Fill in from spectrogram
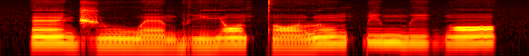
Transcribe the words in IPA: ɛ̃˧ d͡ʒ u˨ w ɛ̃˨ b i˨ j ɔ̃˧ t ɔ̃˨ l ũ˧ k͡p i˦ m i˦ ɡ ɔ̃˦

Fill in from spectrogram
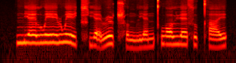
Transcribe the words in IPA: n̪ j ɛ˦ l w e˦ ɪ̯ ɻ w e˥˨ ɪ̯ t͡ɕʰ j ɛ̰˨˩ ɻ ɻ̩˥˨ ʈ͡ʂʰ ɤ˩ ŋ l j ɛ˨˦ n t̪ʰ w ɔ˦ l ɥ ɛ˦ s u˨ t̪ʰ a˨˦ ɪ̯

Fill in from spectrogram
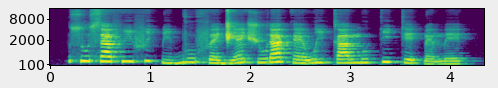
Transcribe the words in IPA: s u˦ s a˦ f i˦ f i˦˨ k͡p i˨ b u˧ f ɛ˨ d͡ʒ ɛ̃˨˦ ʃ u˧ ɾ a˧ k ɛ̃˨ w i˧ k a˧ m u˧ k i˦ k e˦˨ k͡p ɛ̃˨ m e˧

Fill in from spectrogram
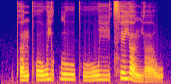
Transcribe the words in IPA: pʰ ɐ˨˧ n pʰ o˨˧ w j ʊ˨˥ k̚ l uː˧ pʰ uː˨˧ w iː˧ t͡sʰ e˥ j ɐ˨ ŋ j ɐ˨˩ w

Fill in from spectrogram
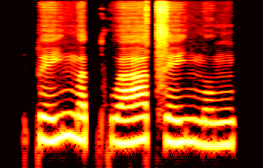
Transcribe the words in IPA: p e˨˥ j n̪ ɐ˨˥ t̚ kʷ aː˨˥ t͡s e˨˧ j n̪ ʊ˨˧ ŋ

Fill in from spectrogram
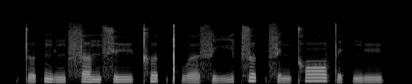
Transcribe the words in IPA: t̪ ɵ˨˥ t̚ ŋ ɪ˨˧ ŋ s ɐ˧ n s yː˧ kʰ ɵ˥ t̚ kʷʰ œː˨ s iː˨˥ t͡s ɵ˥ t̚ s ɪ˨ ŋ kʰ ɔː˥ t̪ ɪ˨ k̚ ŋ yː˥ p̚

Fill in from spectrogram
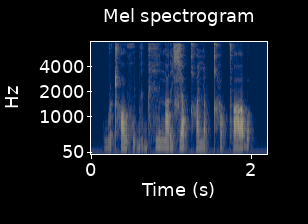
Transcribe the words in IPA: ɡʷ ʌ ʈʰ ɒ xʷ ɑ b i b x i n ɑ ɾ i ɕ ɛ b qʰ ɒ ɲ ɪ b qʰ ɪ b tʼ ɑ b

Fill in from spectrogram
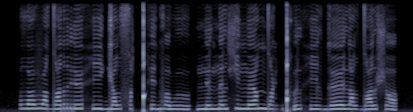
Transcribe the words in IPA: ðˤ ø v ø dˤ ʏ r ø h iː ɡʲ œ l sˤ ə ǃʰ ɪ ɡ w ɔ w uː | n ʏ l n ɐ l ç e ŋ œː n dˤ ø ɡ ǃʼ u l h iː l ɡ œː l e l dˤ ø l ʃ ɔ

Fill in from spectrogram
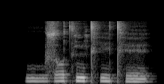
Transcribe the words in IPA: uː˨ z ɔ˦ t͡s ĩ˦ tʰ e˦ tʰ ɛ˦

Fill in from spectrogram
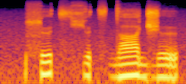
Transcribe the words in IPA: ɬ ʏ t͡s ç ʏ t͡s d a d͡ʒ ɘ

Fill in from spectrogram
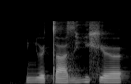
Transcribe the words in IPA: ʎ ø t a z i̤ xʲ œ

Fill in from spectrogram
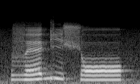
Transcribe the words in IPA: v ɛ ɡ i ʃ ɔ

